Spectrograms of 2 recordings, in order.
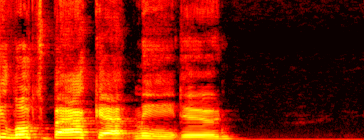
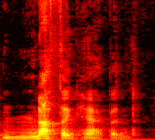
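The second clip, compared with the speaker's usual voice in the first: very low, soft and slow; imitated eerie dismissal; 9 semitones lower, 5 dB quieter than usual. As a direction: wave it away in a low hush. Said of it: "she went, she went".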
